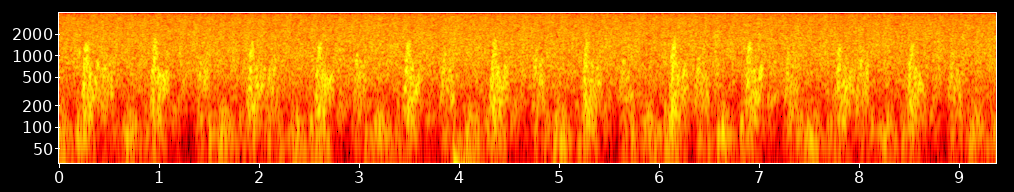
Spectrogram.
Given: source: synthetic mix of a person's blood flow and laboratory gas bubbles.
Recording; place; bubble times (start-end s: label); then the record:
Doppler ultrasound of blood flow; precordium
0.17-0.30 s: bubbles
0.41-0.51 s: bubbles
From the record:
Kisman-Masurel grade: 212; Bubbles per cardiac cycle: several, 3 to 8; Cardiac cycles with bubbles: 1 to 10%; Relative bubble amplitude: moderate (0.250 to 0.450); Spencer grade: 1 (occasional bubble signal discernible with the cardiac motion signal, with majority of cardiac periods free of bubbles); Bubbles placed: anywhere in the cardiac cycle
